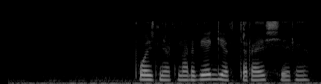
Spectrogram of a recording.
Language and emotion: Russian, neutral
